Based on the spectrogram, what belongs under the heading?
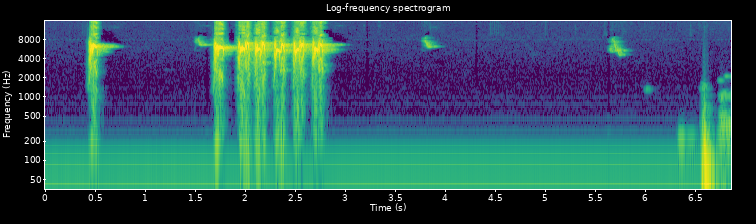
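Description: A ruby-cheeked sunbird gives a thin, very high single note, then a quick chattering run of about six sharp notes, followed by faint scattered chips and a soft thump.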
